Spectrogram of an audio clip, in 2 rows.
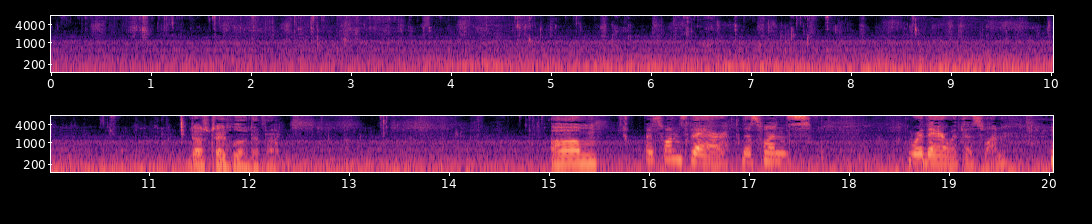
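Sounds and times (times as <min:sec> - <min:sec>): people chewing with mouth clicks: 0:00.0 - 0:16.0
low rumble inside car: 0:00.0 - 0:20.0.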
